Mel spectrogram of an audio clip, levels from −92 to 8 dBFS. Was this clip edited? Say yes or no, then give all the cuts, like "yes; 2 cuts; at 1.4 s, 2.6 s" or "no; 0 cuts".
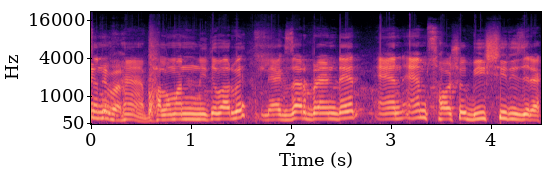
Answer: yes; 1 cut; at 1.8 s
